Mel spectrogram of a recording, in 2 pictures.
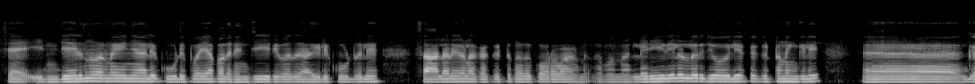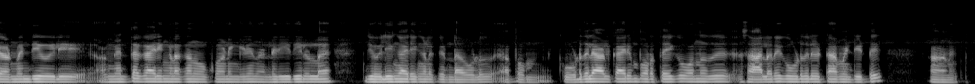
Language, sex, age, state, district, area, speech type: Malayalam, female, 18-30, Kerala, Wayanad, rural, spontaneous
